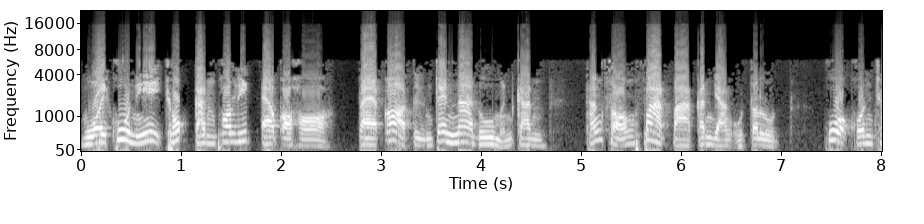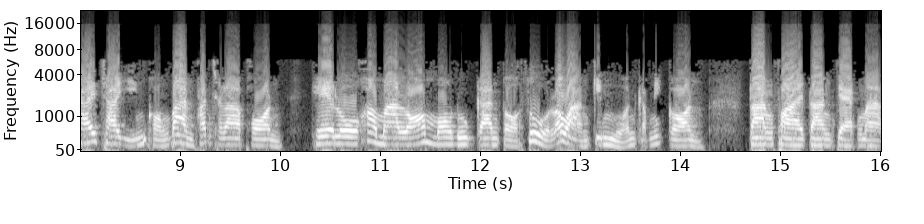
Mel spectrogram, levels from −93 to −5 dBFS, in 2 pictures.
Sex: male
